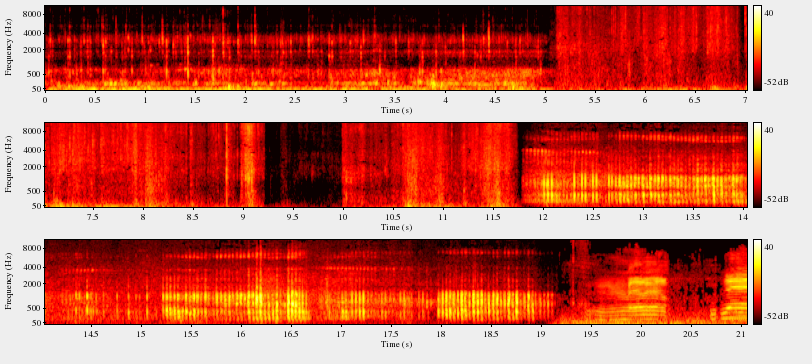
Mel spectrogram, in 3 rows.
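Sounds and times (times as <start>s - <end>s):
rustling hiss: 10.9s - 19.1s
cat purring: 11.8s - 19.2s
lamb bleating: 19.5s - 21.0s.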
